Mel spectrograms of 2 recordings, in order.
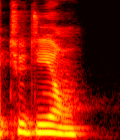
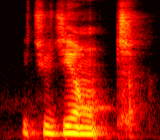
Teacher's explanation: And in that case, you pronounce the t. You don't pronounce the t with the male version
